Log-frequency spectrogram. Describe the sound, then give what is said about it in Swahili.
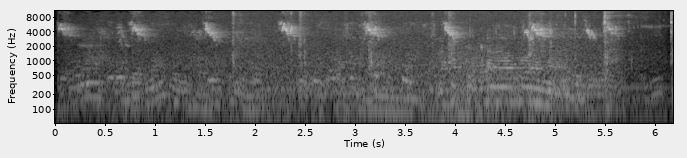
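Birds call in rural countryside in central Portugal. Short, high chirps repeat at a fairly even pace, with soft cooing and a quieter background chorus underneath. “Sauti za ndege zikiashiria eneo hili la mashambani”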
